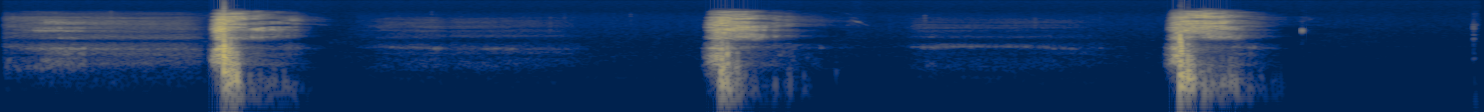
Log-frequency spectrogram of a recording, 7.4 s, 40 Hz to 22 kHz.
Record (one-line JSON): {"exhalation_length": "7.4 s", "exhalation_amplitude": 32768, "exhalation_signal_mean_std_ratio": 0.18, "survey_phase": "beta (2021-08-13 to 2022-03-07)", "age": "65+", "gender": "Female", "wearing_mask": "No", "symptom_none": true, "smoker_status": "Ex-smoker", "respiratory_condition_asthma": false, "respiratory_condition_other": false, "recruitment_source": "REACT", "submission_delay": "2 days", "covid_test_result": "Negative", "covid_test_method": "RT-qPCR", "influenza_a_test_result": "Unknown/Void", "influenza_b_test_result": "Unknown/Void"}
